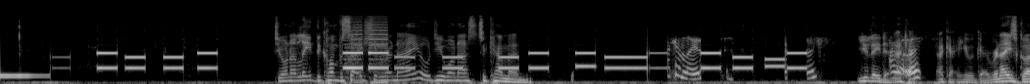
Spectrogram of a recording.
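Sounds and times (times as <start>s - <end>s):
low hum: 0.0s - 10.2s
speech: 2.8s - 5.4s, 6.8s - 7.2s, 8.1s - 10.2s
touch-tone DTMF beeps of a phone number being dialed: 3.4s - 8.2s.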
